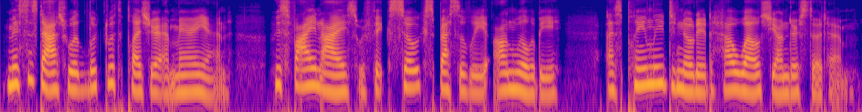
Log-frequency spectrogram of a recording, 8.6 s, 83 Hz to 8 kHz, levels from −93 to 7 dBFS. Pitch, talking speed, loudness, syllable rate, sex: 210 Hz, 165 wpm, -20 LUFS, 5.9 syllables/s, female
